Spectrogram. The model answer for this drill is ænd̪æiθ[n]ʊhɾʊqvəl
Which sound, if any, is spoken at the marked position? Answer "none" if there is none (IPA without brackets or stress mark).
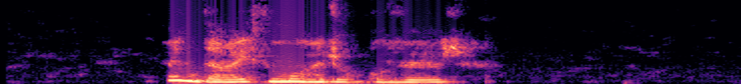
m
